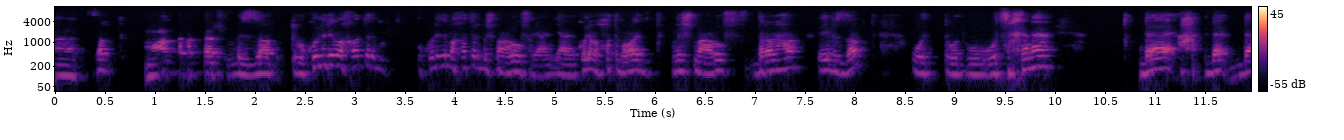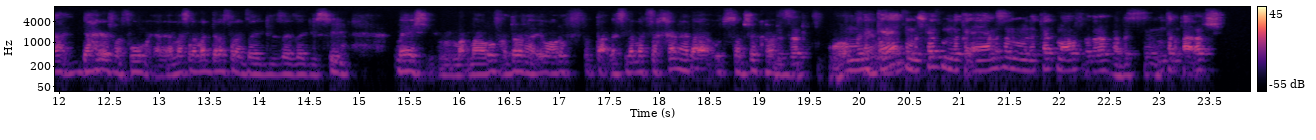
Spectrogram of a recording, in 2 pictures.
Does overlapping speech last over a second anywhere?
No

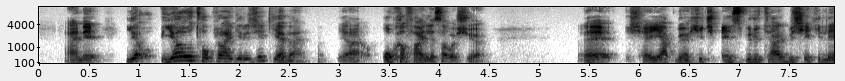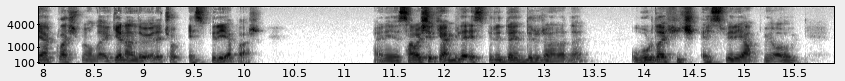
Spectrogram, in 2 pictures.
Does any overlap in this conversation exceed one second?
No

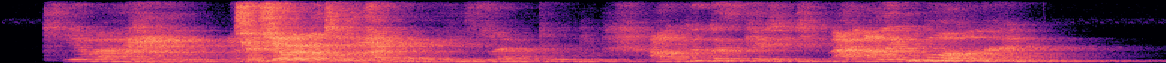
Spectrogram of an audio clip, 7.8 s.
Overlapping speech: Yes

